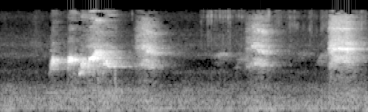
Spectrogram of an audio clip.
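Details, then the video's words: Pet yellow-sided conure seeking friends to talk to, giving a buzzy rising chirp followed by several short harsh squawks spaced about a second apart in a quiet indoor setting. "Yellow sided conure sounds : I'm looking for friends to talk to"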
